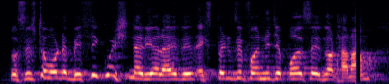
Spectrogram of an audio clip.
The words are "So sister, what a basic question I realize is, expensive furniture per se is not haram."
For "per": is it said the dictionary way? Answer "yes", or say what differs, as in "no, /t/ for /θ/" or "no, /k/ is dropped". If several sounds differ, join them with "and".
yes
